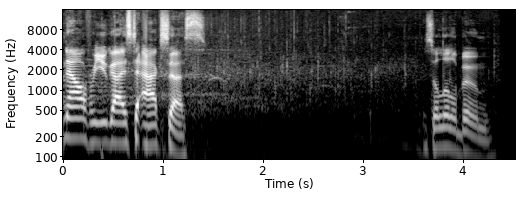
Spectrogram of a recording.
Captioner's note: applause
